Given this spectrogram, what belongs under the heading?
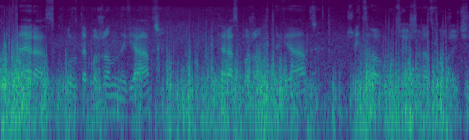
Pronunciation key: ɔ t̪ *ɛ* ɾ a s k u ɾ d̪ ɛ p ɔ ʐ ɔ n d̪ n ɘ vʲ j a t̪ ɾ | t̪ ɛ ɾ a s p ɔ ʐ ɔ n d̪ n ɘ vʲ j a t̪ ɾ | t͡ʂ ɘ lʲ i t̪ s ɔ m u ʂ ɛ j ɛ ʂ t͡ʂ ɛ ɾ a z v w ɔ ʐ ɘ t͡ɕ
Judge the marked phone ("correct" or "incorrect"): correct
